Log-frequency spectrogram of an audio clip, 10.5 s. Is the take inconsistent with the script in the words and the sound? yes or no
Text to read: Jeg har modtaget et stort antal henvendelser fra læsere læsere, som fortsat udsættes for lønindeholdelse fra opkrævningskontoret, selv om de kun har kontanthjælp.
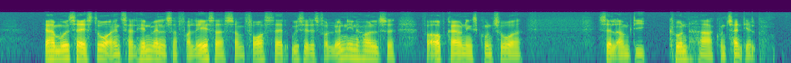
yes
